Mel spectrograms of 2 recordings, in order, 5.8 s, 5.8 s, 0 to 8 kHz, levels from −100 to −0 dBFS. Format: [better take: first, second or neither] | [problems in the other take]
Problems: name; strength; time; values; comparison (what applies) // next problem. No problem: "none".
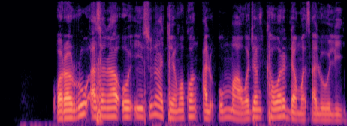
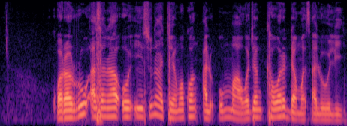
second | noise reduction (neural mask model Resemble Enhance denoiser)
